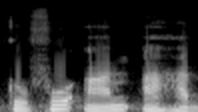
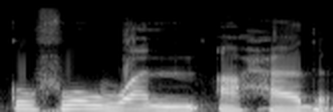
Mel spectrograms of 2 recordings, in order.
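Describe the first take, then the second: First: Kufu and an are split with no w sound. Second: Kufu and an are joined by a w sound. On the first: The speaker calls it wrong. "আমরা অনেকে কি বলি কুফু আন আহাদ বলি, এটা ভুল।" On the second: The speaker calls it right. "বলতে হবে কুফুয়ান আহাদ"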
